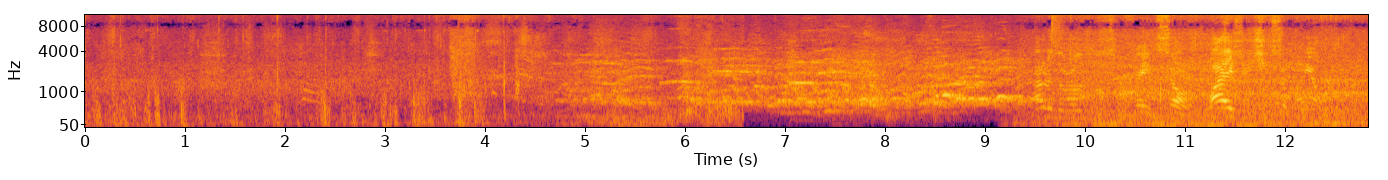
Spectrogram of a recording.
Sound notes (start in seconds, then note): 4.5 crowd shouting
